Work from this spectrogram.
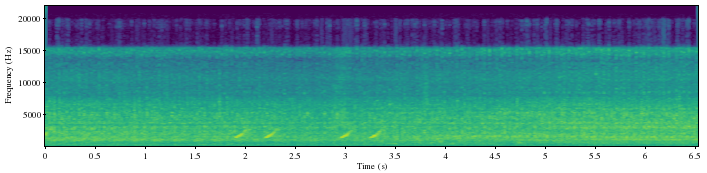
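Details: Toyota Land Cruiser engine: low, steady idle with even beat, no misses, knocks or rattles, bird chirps outside; sounds healthy.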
